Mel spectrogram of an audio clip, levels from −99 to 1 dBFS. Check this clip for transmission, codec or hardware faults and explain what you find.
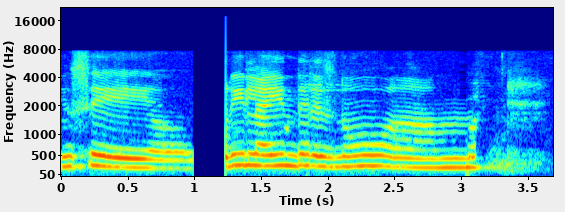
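Two kinds of fault are audible in this speech: one playback stall and two short concealed packet losses. The whole clip stops at about 7 kHz, consistent with a wideband call path such as G.722 at 64 kbps.

Playback stall, 0.99 to 1.24 s: the speech halts mid-flow and the output goes silent for about 0.25 s before resuming. The likely cause is the player running out of buffered data or its thread being blocked, so nothing reached the output until it recovered.

Short concealed packet losses, 1.84 to 1.87 s and 2.99 to 3.05 s: audio failed to arrive in time, and the receiver bridged each gap by extending the preceding sound before blending back into the real signal. At 1.84 s roughly 20 ms went missing and about 15 ms was synthesised, giving a brief smear. At 2.99 s the full 40 ms hole was filled, a longer wobble in which a short sound can be lost.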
